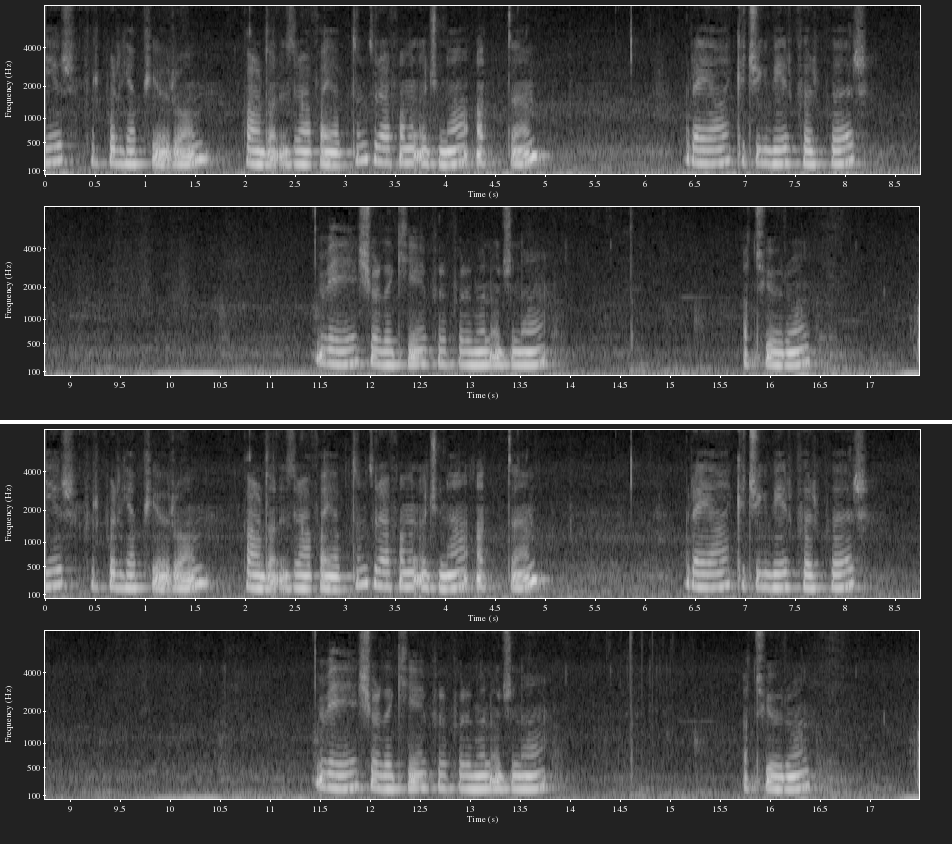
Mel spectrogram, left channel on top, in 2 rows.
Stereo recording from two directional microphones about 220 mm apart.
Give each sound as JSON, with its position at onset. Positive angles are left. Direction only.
{"t": 0.0, "sound": "speech", "side_deg": -5}
{"t": 6.4, "sound": "speech", "side_deg": -5}
{"t": 11.4, "sound": "speech", "side_deg": -5}
{"t": 15.7, "sound": "speech", "side_deg": 0}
